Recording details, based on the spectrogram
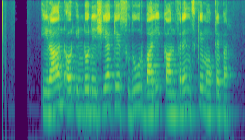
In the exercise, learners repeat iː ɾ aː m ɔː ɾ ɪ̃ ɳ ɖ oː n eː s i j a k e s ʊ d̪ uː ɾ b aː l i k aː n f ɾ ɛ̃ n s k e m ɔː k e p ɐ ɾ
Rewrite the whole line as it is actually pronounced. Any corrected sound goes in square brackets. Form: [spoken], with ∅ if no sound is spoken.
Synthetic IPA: iː ɾ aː [n] ɔː ɾ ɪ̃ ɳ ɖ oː n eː [ʃ] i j a k e s ʊ d̪ uː ɾ b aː l i k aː n f ɾ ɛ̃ n s k e m ɔː [q] e p ɐ ɾ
